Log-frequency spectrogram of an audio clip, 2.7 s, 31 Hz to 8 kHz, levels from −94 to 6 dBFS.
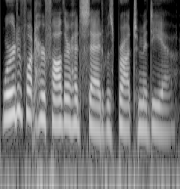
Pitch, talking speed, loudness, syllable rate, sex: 205 Hz, 245 wpm, -18 LUFS, 4.9 syllables/s, female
